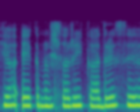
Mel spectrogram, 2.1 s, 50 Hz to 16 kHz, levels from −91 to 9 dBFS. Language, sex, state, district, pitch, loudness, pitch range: Hindi, female, Jharkhand, Ranchi, 270 Hz, -11 LUFS, 255-280 Hz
